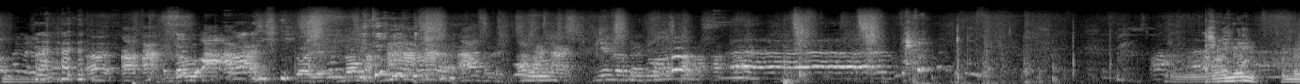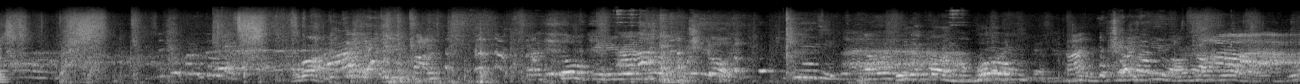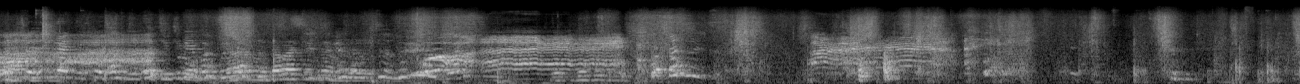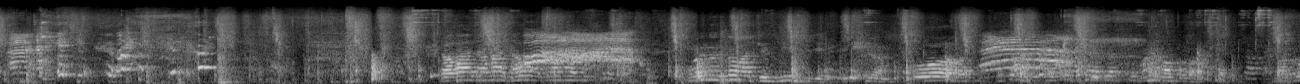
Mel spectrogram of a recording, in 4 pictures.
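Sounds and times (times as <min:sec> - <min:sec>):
wordless vocal sounds: 0:11.6 - 0:16.8.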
